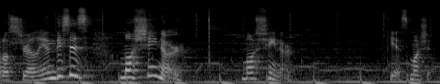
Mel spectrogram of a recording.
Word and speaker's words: Moschino: is a brand that's not australian this is marshino marshino yes martino that's how you say it i got moschino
